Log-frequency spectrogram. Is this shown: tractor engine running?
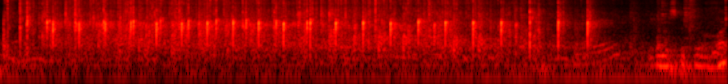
no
